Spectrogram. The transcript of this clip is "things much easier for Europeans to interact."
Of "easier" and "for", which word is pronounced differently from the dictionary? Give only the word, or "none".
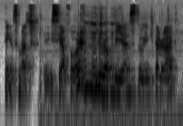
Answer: easier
